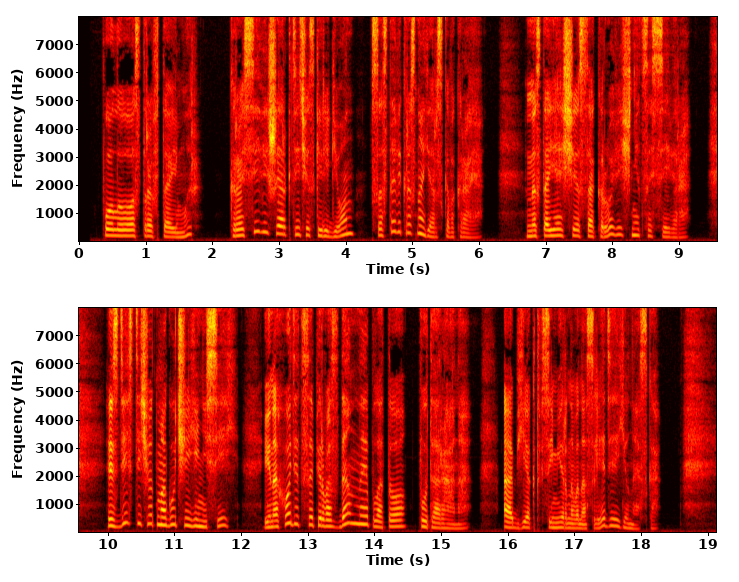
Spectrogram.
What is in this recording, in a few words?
female, Russian documentary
